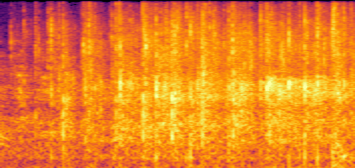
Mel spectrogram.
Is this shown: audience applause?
yes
